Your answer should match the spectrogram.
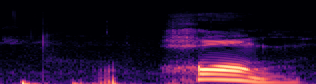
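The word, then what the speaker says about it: ห้อง: The tone mark column gives you the following sound. Hong, hong.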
